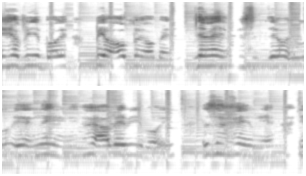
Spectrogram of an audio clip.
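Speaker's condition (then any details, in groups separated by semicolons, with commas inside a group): Cerebral palsy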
